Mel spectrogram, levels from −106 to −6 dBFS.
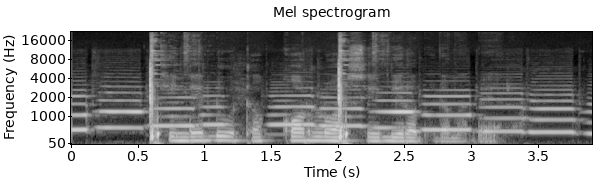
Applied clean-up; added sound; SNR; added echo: none; Shatter + Wind instrument, woodwind instrument; -3 dB; none.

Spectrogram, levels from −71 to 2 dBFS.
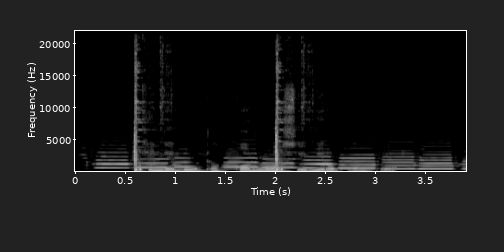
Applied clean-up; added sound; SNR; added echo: classical method Wiener filter.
